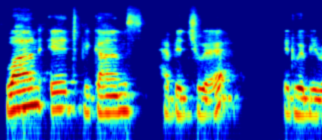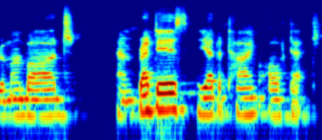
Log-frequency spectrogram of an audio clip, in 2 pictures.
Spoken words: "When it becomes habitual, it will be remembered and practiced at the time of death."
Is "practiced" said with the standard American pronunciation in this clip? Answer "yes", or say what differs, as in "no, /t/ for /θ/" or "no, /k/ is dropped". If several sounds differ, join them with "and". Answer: no, /k/ is dropped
